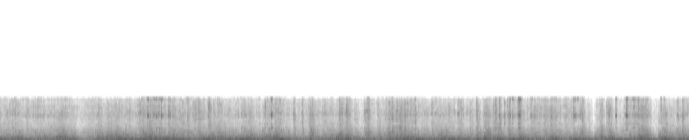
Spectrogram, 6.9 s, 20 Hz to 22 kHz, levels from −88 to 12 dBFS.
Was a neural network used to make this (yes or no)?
no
